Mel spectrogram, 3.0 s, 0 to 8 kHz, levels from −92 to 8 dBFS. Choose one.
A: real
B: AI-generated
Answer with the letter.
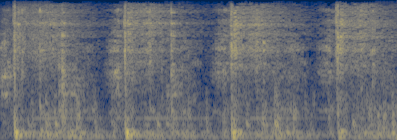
A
